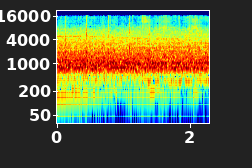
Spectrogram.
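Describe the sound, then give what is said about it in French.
A concert crowd of young fans inside the Maroquinerie venue roars with cheering and shouting, a dense, steady wall of noise that stays loud for the whole couple of seconds, with faint low tones buried underneath. “Faites un maximum de bruit là !”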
